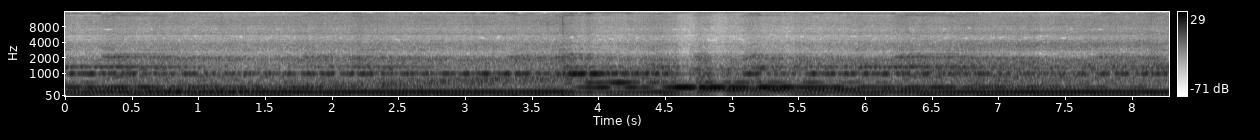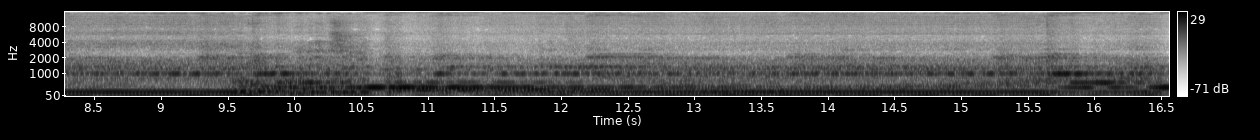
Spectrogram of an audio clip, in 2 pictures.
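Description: Electronic synthesizer drone music: low tones held steadily under higher sustained notes that fade in and out, with a gliding pitch sweep about ten seconds in.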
